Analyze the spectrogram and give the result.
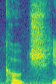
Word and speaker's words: Koç: Koç University.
